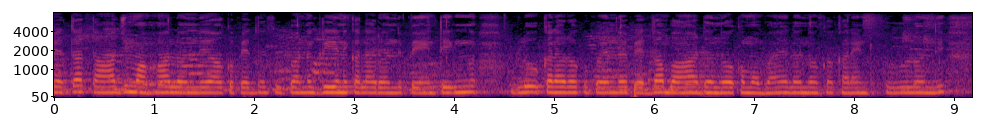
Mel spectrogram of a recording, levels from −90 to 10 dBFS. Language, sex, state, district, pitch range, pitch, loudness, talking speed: Telugu, female, Andhra Pradesh, Anantapur, 185-195 Hz, 190 Hz, -28 LUFS, 115 wpm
